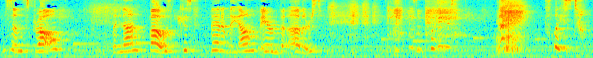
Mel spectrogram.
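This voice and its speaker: A woman voicing an anxious, devoted young country mare in a dramatic animated comic, earnest, hesitant and pleading. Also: very high voice, takes it slowly, pauses often, heavily acted. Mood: tearful pleading. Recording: echoey, distant, music over voice.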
